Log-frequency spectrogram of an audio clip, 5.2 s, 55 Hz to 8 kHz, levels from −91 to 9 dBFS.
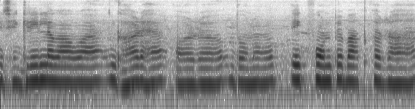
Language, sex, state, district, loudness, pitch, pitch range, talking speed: Hindi, female, Bihar, Samastipur, -18 LUFS, 190 Hz, 185-200 Hz, 175 wpm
